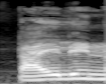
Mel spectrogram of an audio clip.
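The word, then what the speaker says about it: ptyalin: टाइलिन और amylase दोनों, पी होता है भाई, पी साइलेंट होता है। ये स्पेलिंग भी पूछी जा सकती है, टाइलिन पढ़ोगे आप इसे, पी साइलेंट होता है।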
